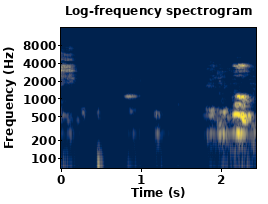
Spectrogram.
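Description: A pause in speech filled with faint, short vocal murmurs from a person, a few scattered sounds followed by a slightly louder hum-like murmur near the end.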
